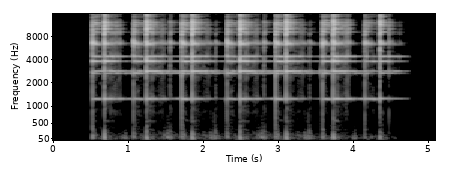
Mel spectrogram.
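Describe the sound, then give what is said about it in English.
A bell rings to signal a school break, sounding as many bright, evenly spaced strikes. Each strike leaves a sustained metallic ring, and no voices are heard. “You can hear a bell ringing to tell you when it is time for a break from your schoolwork.”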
